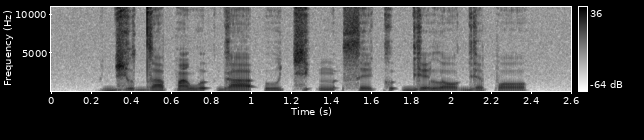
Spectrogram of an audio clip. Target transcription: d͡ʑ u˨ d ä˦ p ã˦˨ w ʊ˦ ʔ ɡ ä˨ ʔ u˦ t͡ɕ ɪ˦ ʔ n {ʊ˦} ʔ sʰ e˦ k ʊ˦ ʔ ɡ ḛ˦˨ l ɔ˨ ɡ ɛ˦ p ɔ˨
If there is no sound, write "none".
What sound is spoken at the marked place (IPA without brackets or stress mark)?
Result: ʊ˦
